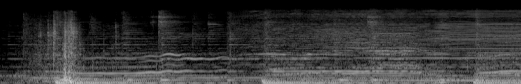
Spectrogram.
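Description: A vibrator drones with a steady, low electric buzzing throughout, starting with a soft thunk, then surging louder twice as the motor's pitch and intensity shift, with faint wavering tones above it.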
